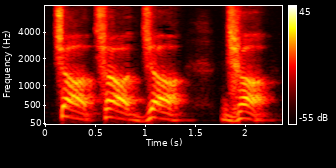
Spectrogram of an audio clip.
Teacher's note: আর ঘৃষ্ট মানে ঘষা খেয়ে গেছে, যেমন চ, ছ, জিহ্বার উপরের ভাগটা উপরের তালুতে ঘষা খেয়ে গেছে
